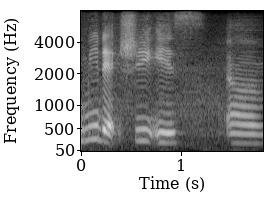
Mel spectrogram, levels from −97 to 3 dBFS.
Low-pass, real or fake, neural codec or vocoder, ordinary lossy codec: none; fake; codec, 16 kHz, 0.9 kbps, LongCat-Audio-Codec; none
